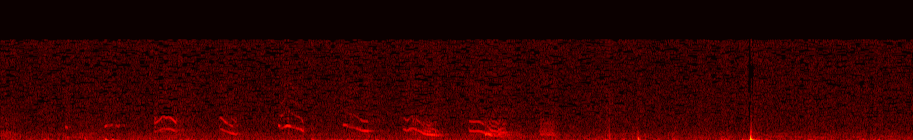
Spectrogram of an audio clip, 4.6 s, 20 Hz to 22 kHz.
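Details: A basketed Boston Terrier puppy, Princess Izzy at five weeks, 12/4/2011, lets out about eight short, downward-sliding whimpers in quick succession, followed by a couple of sharp clicks.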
